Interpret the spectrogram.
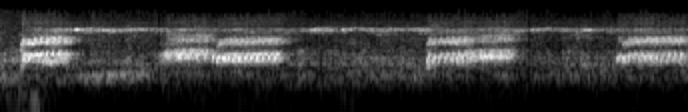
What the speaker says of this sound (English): This is the call of this other frog.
